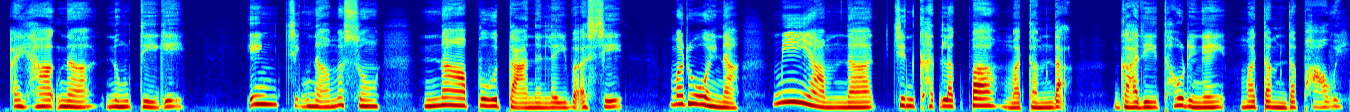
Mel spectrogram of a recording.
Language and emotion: Manipuri, sad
